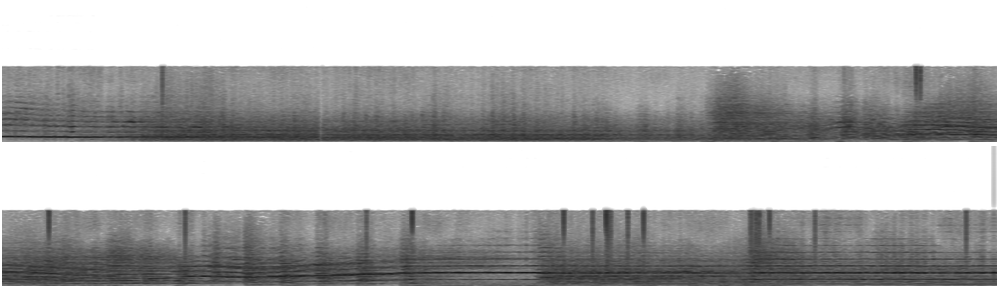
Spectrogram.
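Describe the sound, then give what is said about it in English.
A train thunders into a station platform, loud, with a rising roar, screeching metallic brake squeals sliding in pitch, and clattering wheels that stay steady through the whole stretch; no one speaks. “The train roared into the platform.”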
